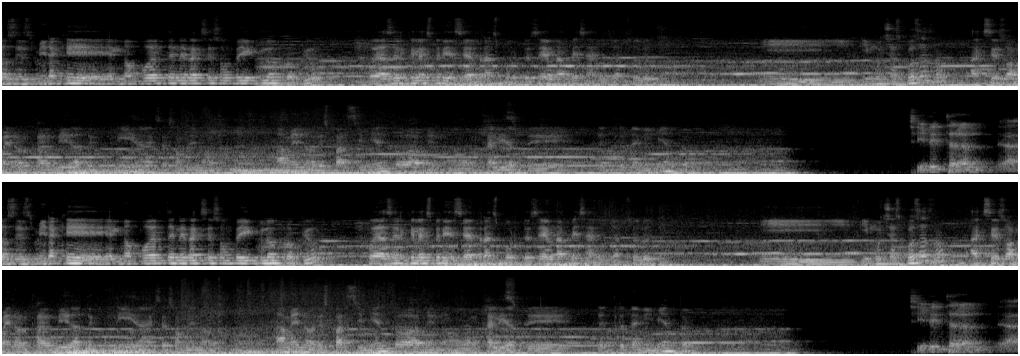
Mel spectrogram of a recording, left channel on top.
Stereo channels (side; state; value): both; normal; correlation 0.69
